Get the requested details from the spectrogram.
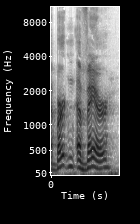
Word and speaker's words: Berton Averre: It was written by Berton Averre. – Is that the pronunciation? Yeah.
